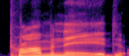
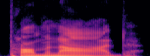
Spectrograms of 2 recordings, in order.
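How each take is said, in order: First: It is said with a non-British pronunciation. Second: It is said with a British pronunciation. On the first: "it's a promenade" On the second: "the British would say promenade"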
